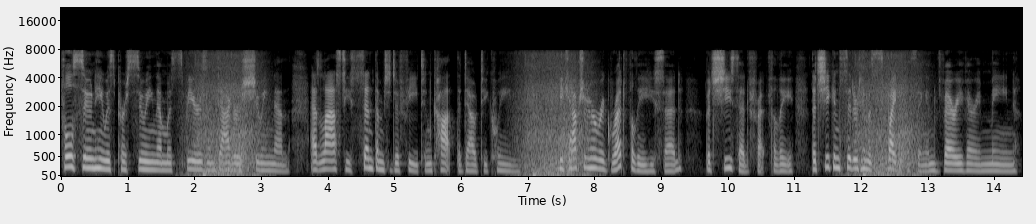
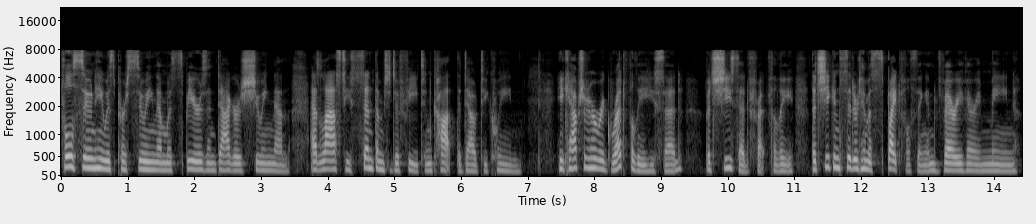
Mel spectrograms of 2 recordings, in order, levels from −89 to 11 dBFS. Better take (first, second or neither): second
